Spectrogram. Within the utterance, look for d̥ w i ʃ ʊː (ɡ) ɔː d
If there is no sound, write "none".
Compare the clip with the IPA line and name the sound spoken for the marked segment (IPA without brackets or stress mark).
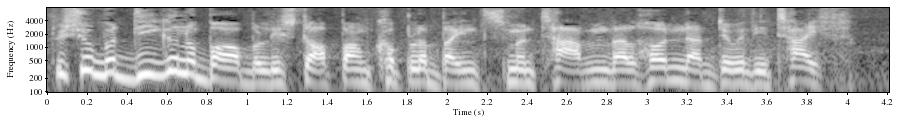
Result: b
